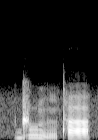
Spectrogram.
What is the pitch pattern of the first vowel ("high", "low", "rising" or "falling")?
high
